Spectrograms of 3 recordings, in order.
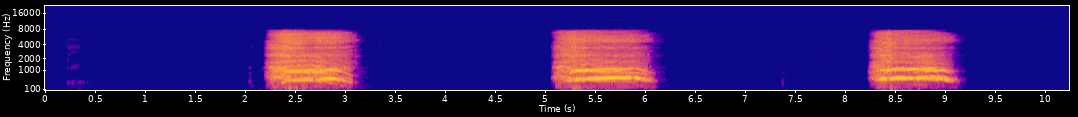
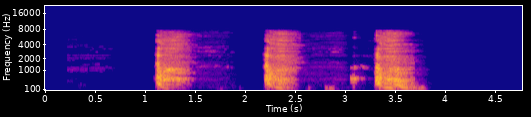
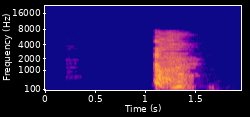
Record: exhalation_length: 10.2 s
exhalation_amplitude: 31042
exhalation_signal_mean_std_ratio: 0.42
three_cough_length: 4.8 s
three_cough_amplitude: 31805
three_cough_signal_mean_std_ratio: 0.34
cough_length: 2.0 s
cough_amplitude: 27909
cough_signal_mean_std_ratio: 0.3
survey_phase: beta (2021-08-13 to 2022-03-07)
age: 45-64
gender: Male
wearing_mask: 'No'
symptom_runny_or_blocked_nose: true
symptom_fatigue: true
symptom_headache: true
symptom_change_to_sense_of_smell_or_taste: true
symptom_loss_of_taste: true
smoker_status: Never smoked
respiratory_condition_asthma: false
respiratory_condition_other: false
recruitment_source: Test and Trace
submission_delay: 1 day
covid_test_result: Positive
covid_test_method: RT-qPCR
covid_ct_value: 18.3
covid_ct_gene: ORF1ab gene
covid_ct_mean: 18.5
covid_viral_load: 830000 copies/ml
covid_viral_load_category: Low viral load (10K-1M copies/ml)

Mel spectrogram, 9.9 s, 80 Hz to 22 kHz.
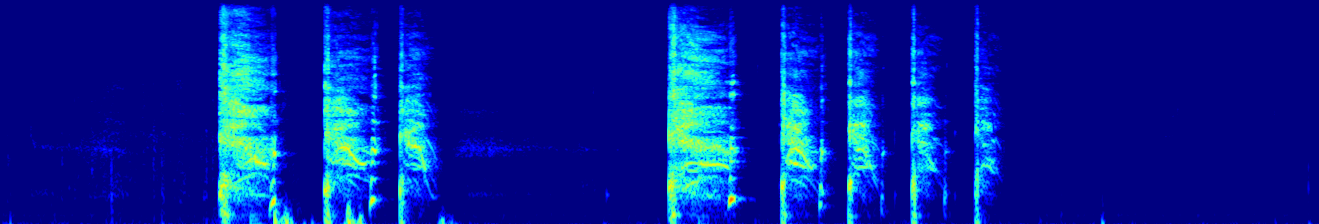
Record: three_cough_length: 9.9 s
three_cough_amplitude: 10249
three_cough_signal_mean_std_ratio: 0.4
survey_phase: beta (2021-08-13 to 2022-03-07)
age: 45-64
gender: Female
wearing_mask: 'No'
symptom_new_continuous_cough: true
symptom_runny_or_blocked_nose: true
symptom_sore_throat: true
symptom_diarrhoea: true
symptom_fatigue: true
symptom_fever_high_temperature: true
symptom_headache: true
symptom_change_to_sense_of_smell_or_taste: true
symptom_onset: 6 days
smoker_status: Never smoked
respiratory_condition_asthma: false
respiratory_condition_other: false
recruitment_source: Test and Trace
submission_delay: 2 days
covid_test_result: Positive
covid_test_method: RT-qPCR
covid_ct_value: 13.9
covid_ct_gene: ORF1ab gene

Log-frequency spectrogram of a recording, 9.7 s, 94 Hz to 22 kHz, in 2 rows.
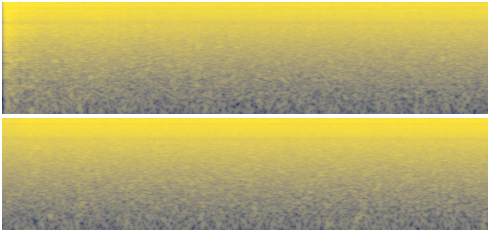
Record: exhalation_length: 9.7 s
exhalation_amplitude: 10
exhalation_signal_mean_std_ratio: 0.69
survey_phase: beta (2021-08-13 to 2022-03-07)
age: 45-64
gender: Male
wearing_mask: 'No'
symptom_none: true
smoker_status: Never smoked
respiratory_condition_asthma: false
respiratory_condition_other: false
recruitment_source: REACT
submission_delay: 1 day
covid_test_result: Negative
covid_test_method: RT-qPCR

